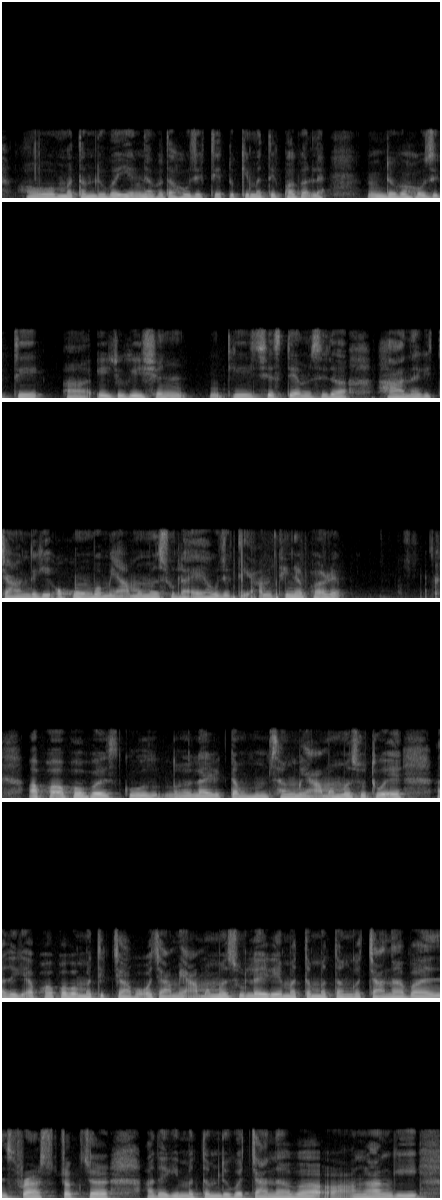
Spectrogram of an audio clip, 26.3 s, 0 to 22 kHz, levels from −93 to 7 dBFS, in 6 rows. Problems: background sounds at intervals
